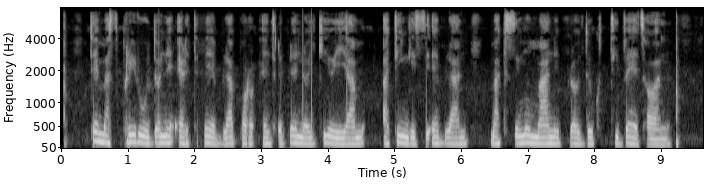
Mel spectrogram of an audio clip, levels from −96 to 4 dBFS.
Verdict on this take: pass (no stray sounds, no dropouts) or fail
fail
